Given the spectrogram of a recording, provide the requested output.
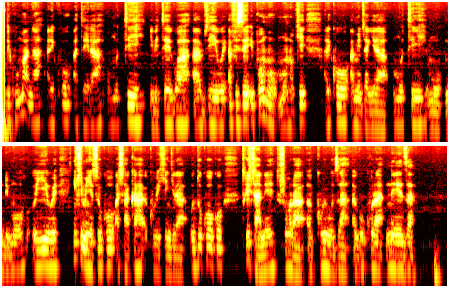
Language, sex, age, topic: Rundi, male, 25-35, agriculture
